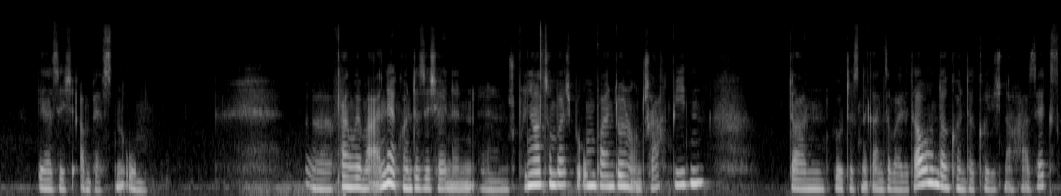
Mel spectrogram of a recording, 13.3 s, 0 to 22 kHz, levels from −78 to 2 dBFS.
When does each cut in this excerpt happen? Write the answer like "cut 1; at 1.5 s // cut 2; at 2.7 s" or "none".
none

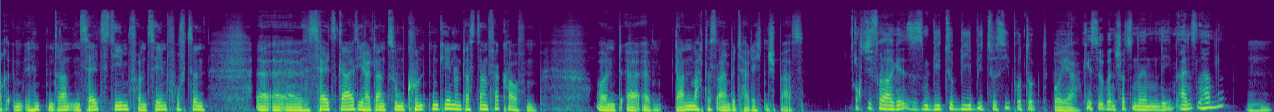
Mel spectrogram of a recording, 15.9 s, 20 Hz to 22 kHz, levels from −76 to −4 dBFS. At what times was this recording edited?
cut 1; at 4.5 s // cut 2; at 13.5 s

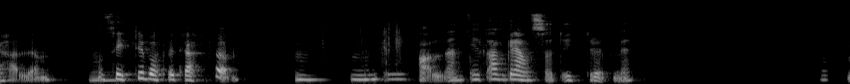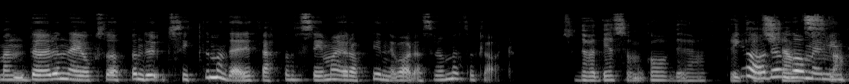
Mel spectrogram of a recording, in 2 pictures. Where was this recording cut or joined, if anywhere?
none

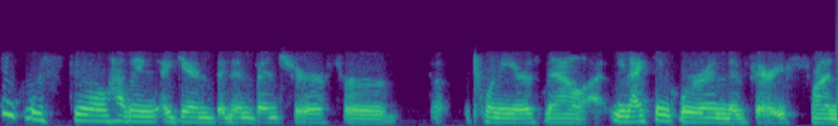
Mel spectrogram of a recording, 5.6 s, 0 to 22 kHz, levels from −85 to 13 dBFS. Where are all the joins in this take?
none

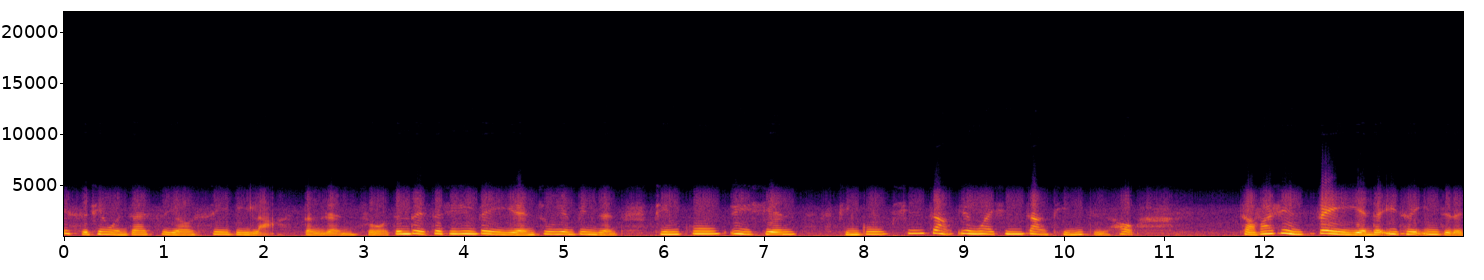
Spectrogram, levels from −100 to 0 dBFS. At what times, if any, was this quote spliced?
cut 1; at 7.7 s

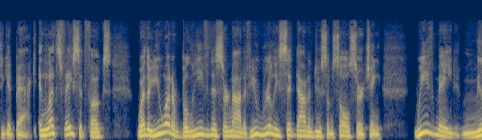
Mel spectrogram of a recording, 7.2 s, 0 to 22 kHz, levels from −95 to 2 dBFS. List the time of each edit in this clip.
none

